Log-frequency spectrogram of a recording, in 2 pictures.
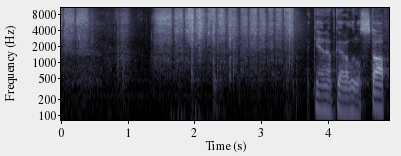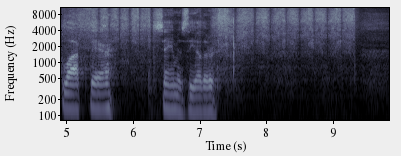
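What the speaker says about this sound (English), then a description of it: "we're just gonna polish it up with a little sanding" Rough rubbing strokes of sandpaper on exotic wood, with someone speaking in the middle before the scratchy sanding resumes.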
